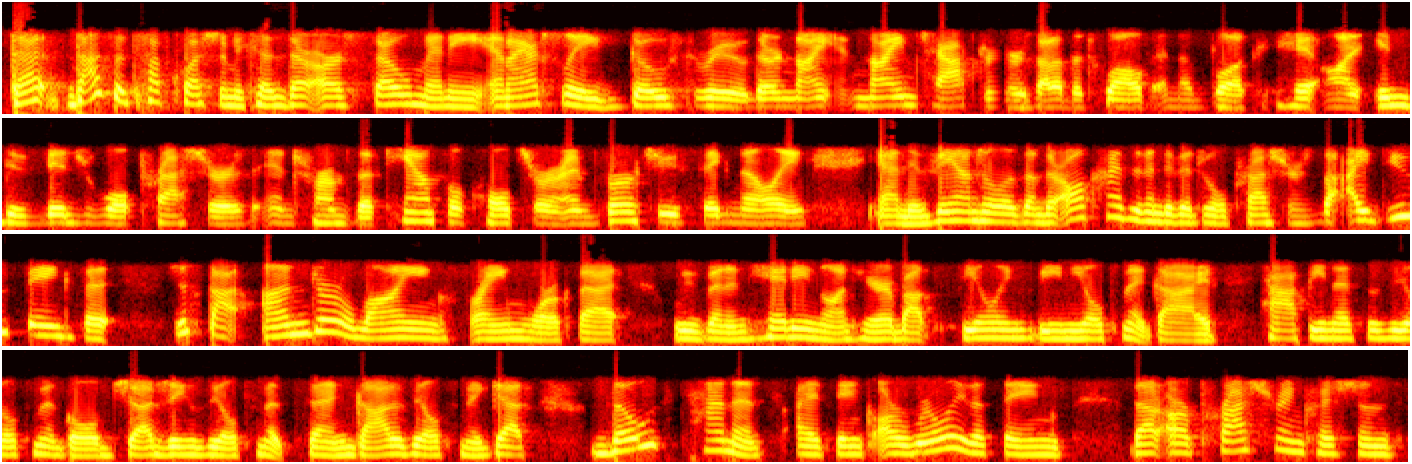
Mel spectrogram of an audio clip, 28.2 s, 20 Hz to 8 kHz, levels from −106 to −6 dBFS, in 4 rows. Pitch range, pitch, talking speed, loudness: 155-185 Hz, 165 Hz, 205 wpm, -25 LUFS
